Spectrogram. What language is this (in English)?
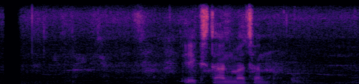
Nepali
